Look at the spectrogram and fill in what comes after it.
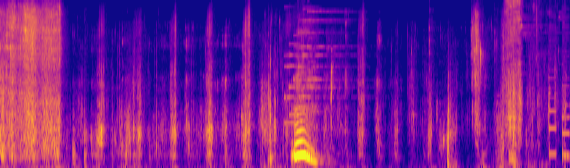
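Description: Slurping in a mouthful of cold naengmyeon noodles with yeolmu kimchi, then crunching and chewing with quick wet clicks. About halfway there is a short, loud tone falling in pitch, and near the end a light tune begins.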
